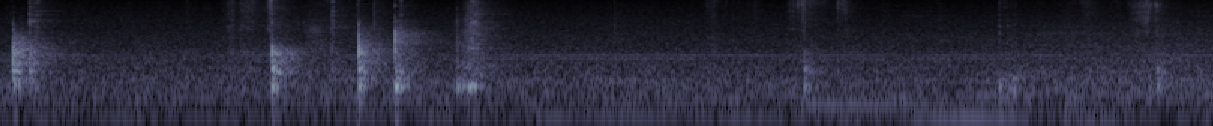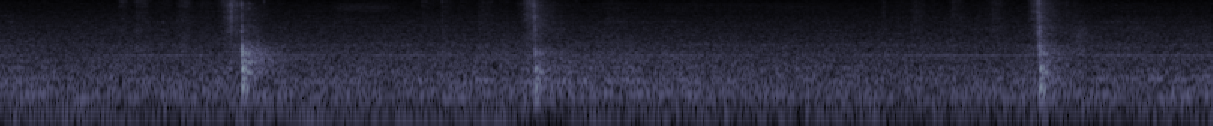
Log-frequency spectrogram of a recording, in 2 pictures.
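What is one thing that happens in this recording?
A knife chops through small onions on a plastic board with sharp taps.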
